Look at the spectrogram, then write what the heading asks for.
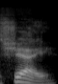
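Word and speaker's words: Skjei: Brady Shea, you can't spell giveaway without, giveaway rhymes with Shea.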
